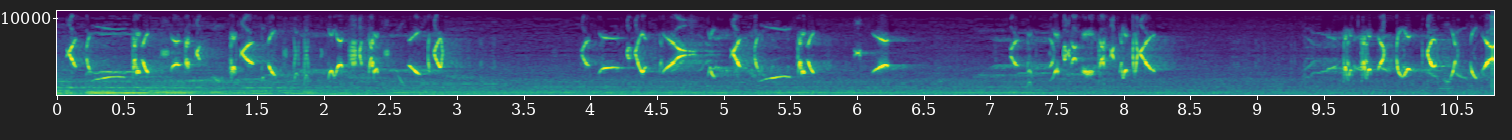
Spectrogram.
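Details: Canary song recorded as a training master for songbirds: bursts of fast, varied high chirps and trills in four phrases, separated by short pauses, over a steady low humming tone.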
